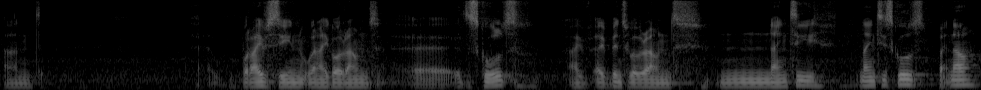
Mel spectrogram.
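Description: Deep-voiced Welsh man in an echoey hall. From Wales. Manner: hesitant, halting, thoughtful. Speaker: poet and children's laureate giving a talk. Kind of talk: informal unscripted public talk. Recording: echoey hall, clear background noise.

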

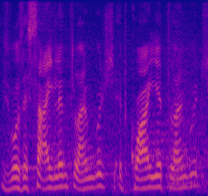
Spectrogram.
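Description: A man from Naples with a Neapolitan Italian accent, a non-native speaker, talking haltingly as a translator guest on a panel. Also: on the high side, steady tone, slight background noise. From Naples, Italy. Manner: halting, searching for English words. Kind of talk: panel discussion. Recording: echoey hall.

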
